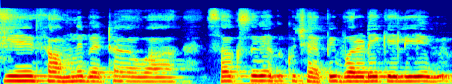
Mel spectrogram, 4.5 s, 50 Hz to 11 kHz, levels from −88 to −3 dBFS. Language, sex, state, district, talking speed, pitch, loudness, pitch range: Hindi, male, Haryana, Jhajjar, 130 wpm, 180 Hz, -14 LUFS, 175-185 Hz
